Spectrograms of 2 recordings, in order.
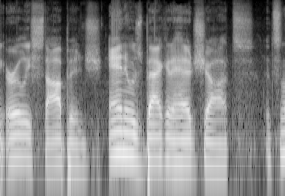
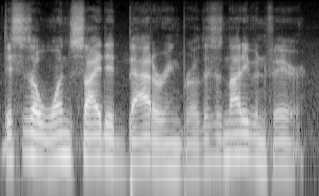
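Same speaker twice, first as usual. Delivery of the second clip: usual speaking voice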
